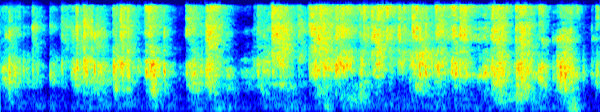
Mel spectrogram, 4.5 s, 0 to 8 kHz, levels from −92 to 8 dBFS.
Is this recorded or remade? remade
